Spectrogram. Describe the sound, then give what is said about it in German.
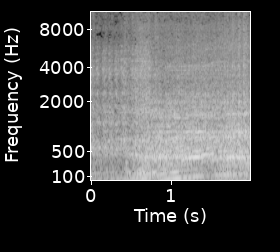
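A Trabant car engine runs in a private repair workshop in East Berlin, a steady mid-pitched buzzing drone with a low rumble that grows a little louder after the first half second and then holds. “Ein Geräusch aus der Anfangszeit. 1982 eröffnete Familie Gohlbeck im Ostberliner Zentrum eine private Trabantwerkstatt.”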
